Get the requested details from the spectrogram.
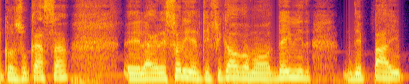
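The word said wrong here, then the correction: DePape: de Pape, se debe pronunciar, de 42, 42 años, irrumpió la vivienda al grito de ¿Dónde está Nancy?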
